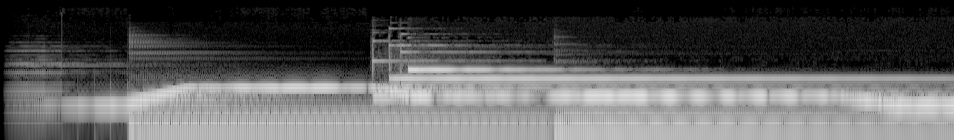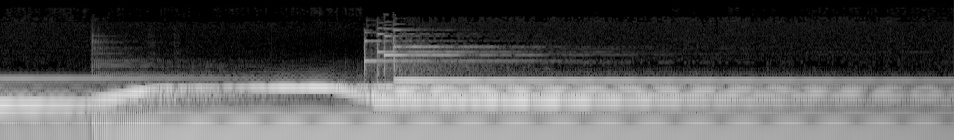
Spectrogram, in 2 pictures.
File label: martenot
